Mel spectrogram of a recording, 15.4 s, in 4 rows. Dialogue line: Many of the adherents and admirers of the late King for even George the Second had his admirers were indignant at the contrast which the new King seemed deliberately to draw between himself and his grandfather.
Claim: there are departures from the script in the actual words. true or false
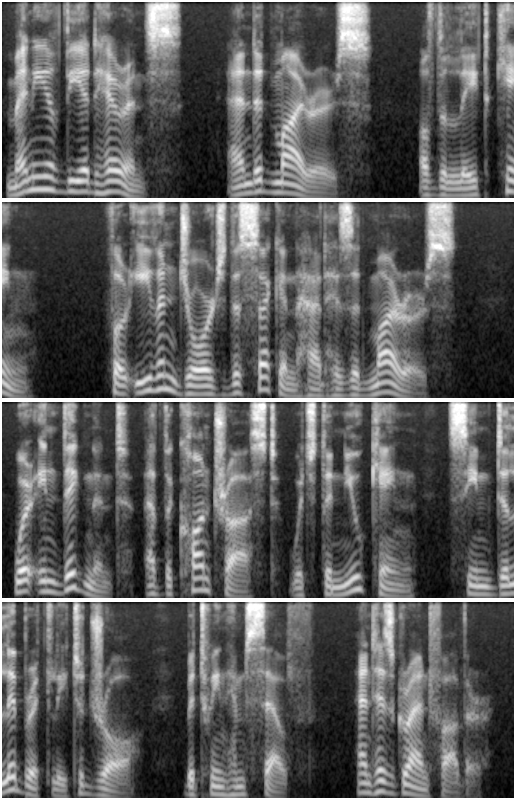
false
